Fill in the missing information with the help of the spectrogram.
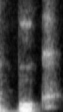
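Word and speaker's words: Buch: হচ্ছে গুটে আরেকটা হচ্ছে বুক এটা খ উচ্চারণ হবে বুক লেজেন আইন গুটেস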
